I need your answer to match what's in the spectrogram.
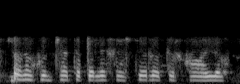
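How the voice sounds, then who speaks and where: A woman phoning in to a radio show, heard through a thin, tinny telephone line. Her voice stays fairly level and flat as she talks in halting bits, restarting phrases and repeating words before finding what she means. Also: mid-range voice, slight background noise. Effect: phoned in over a telephone line. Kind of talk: call-in chat with the host.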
